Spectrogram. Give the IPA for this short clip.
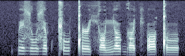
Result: p ɪ˦ z u˧ z ə˦˨ p ǁ u˦ ǃ ə˞˧ ç ɔ˨ ɲ ʌ˦ ʊ̯ ɡ ʌ˨ t͡ʃʼ ɔ˦ ǃ ʊ˧

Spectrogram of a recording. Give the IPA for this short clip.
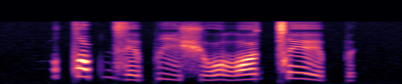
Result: tˤ œ˥ p d͡z e˨˩˦ p i˨˩˦ ʃ u˩˧˩ lˠ œ˧˥ ǀ e˥˩ p

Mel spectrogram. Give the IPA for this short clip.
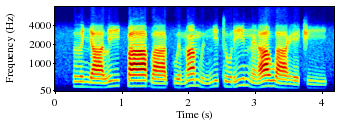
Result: ɣ ə˧ ɲ aː˨ l iː˦ k͡p aː˦ b aː˨ kʷ e˨ m ã˦ m ɨ˨ ŋ i˦ t u˧ ɾ iː˦ n ɛ̃˨ ɾ aː˦ w aː˧ ɣ e˨ t͡ʃ iː˨

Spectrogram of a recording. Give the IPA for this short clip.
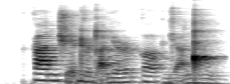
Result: k a˦ n d͡ʒ ḛ˦ ɖ ɯ˨ ɖ a̰˨ lʲ ʌ˨ ɭ ɯ˦ k ʌ˦ | ɡʲ a̰˨ ŋ͡ǃ i˨

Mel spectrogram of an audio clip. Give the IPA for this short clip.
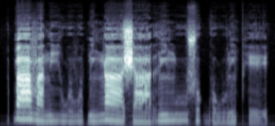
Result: ɓ aː˦ v a˨ n iː˨ w ʊ˨ β ʊ˨ ɓ ĩ˨ ŋ aː˦˨ ʃ aː˨ r ĩ˦ m uː˦ s o˦ ɡ͡b o˨ w u˨ ɾ ĩ˦ pʰ eː˨

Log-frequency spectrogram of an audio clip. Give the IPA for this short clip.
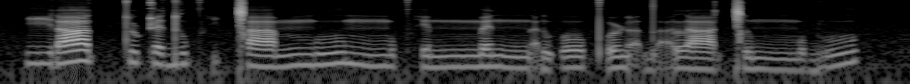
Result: iː ɾ aː tː u ʈ ɛ d u pʰ ḭ ǀ aː mː uː mː o pʰ e mː ɛ nː a̰ ɾ u ʔ oː pʼ o ɳ a̰ d̪ a̰ l aː ǀ ɯ mː o b uː

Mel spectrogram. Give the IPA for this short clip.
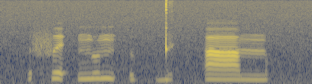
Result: f e˥˩ ʔ n u˥˩ n ʔ ɯ˨˩ k̚ d e˦˥ k̚ ʔ a˧ m

